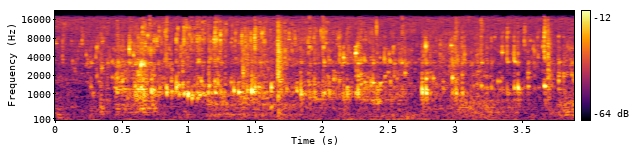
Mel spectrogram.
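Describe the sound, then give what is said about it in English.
Tea pours from a teapot into mugs in a faint, steady liquid trickle that runs unbroken for a few seconds. “Les, who discards the cosy and concentrates hard on pouring the tea”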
